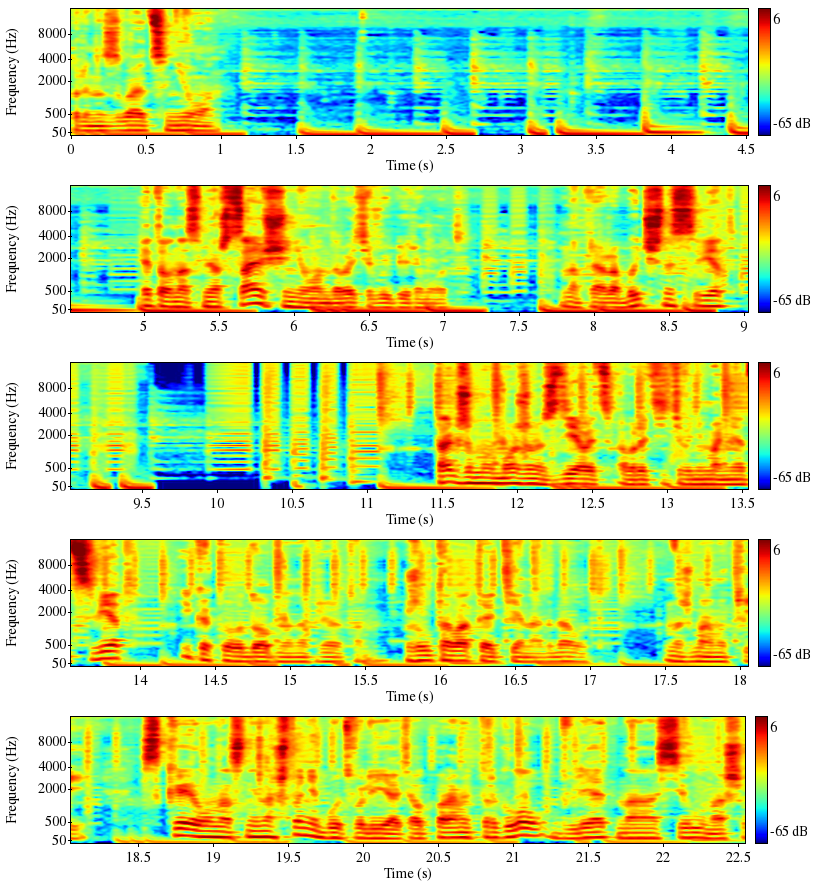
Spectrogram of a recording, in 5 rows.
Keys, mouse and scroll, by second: 19.2 ctrl+z.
